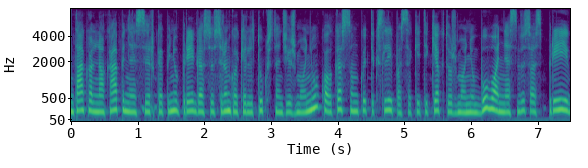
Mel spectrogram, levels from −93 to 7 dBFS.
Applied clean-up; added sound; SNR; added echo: none; none; none; none.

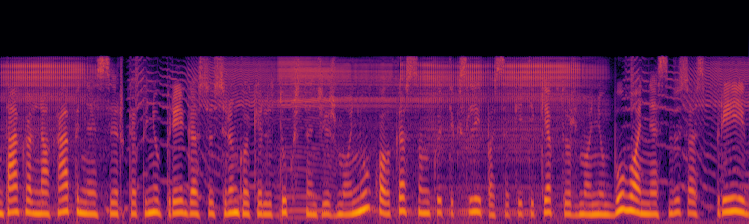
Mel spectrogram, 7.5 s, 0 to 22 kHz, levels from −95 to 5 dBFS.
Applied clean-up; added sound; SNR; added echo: none; Squeak / Cupboard open or close; 12 dB; none.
